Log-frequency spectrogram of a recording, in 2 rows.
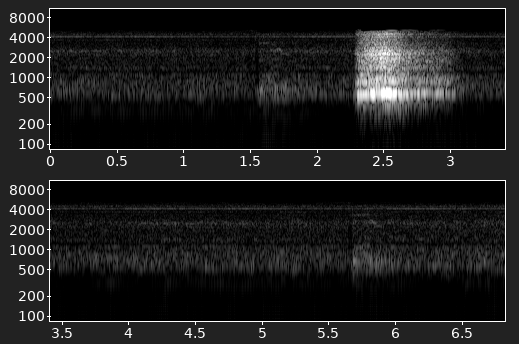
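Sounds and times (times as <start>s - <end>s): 
cab forward train: 2.3s - 3.1s.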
